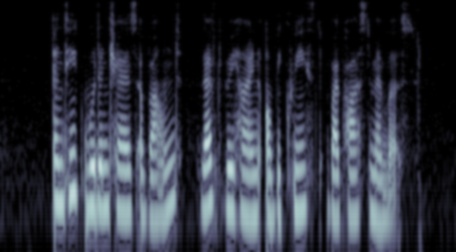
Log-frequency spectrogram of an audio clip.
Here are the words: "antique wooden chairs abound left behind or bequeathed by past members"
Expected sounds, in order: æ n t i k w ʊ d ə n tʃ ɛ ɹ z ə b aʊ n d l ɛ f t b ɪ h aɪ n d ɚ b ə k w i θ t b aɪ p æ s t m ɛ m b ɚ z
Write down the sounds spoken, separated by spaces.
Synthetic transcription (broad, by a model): æ n t i k w ʊ d ə n tʃ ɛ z ə b aʊ n d l ɛ f t b ɪ h aɪ n d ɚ b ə k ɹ i s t b aɪ p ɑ s t m ɛ m b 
